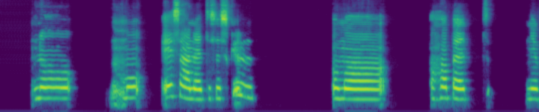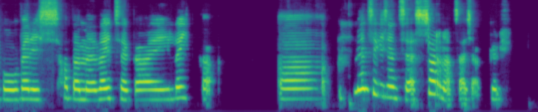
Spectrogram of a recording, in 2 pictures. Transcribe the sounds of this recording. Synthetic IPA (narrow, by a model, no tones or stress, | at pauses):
no̞ | mu | esɑnæjt̪ːˑeseskyl | omɑ | ɦɑbet̪ | niɡ̥uvæɾishɑbemevæjt̪seɡ̥ɑejlɤ̞jkːɑ | ɑ | menseɡisent̪sesɑrnɑ̰t̪sɑ̰sʲjɑ̰k̚kyl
